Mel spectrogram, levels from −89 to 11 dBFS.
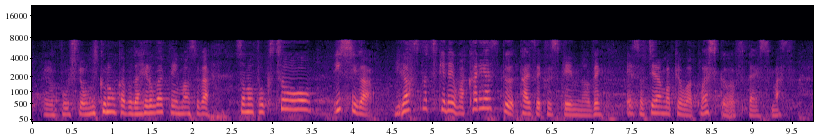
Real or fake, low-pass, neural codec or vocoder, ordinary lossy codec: fake; none; codec, 16 kHz, 1.1 kbps, Voila-Tokenizer; none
